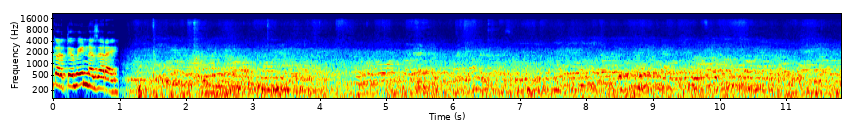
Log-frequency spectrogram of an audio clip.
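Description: A crowd of men and women chatter indistinctly in a large room.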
